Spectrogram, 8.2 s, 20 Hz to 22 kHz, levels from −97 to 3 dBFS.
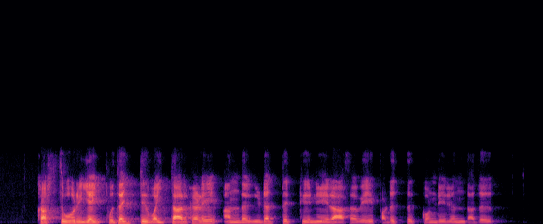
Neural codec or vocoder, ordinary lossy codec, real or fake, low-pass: none; Opus, 24 kbps; real; 7.2 kHz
